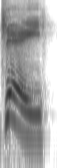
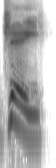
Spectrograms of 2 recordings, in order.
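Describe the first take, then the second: First: The letter is said with an English pronunciation. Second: The same.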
